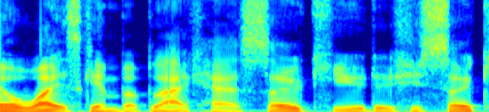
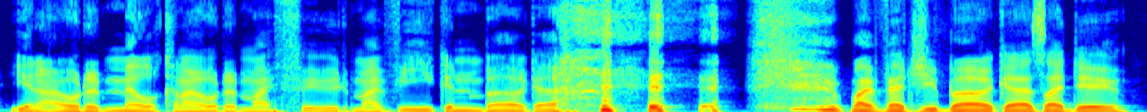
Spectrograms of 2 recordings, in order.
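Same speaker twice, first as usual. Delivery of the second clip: ordinary talk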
